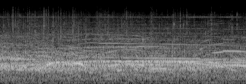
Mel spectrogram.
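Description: Loud, steady crowd noise with cheering and applause from an audience at the Karnali Expo, filling the whole moment without a break after a stage performance.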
